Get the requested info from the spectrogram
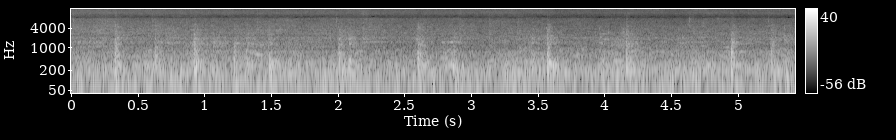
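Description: Steam-hauled heritage train running along the line, its wheels clicking over the rail joints about twice a second above a steady running noise.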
